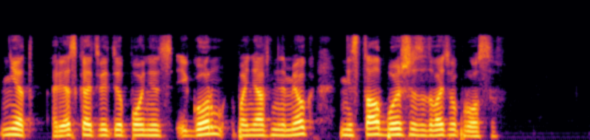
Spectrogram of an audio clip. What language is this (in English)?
Russian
